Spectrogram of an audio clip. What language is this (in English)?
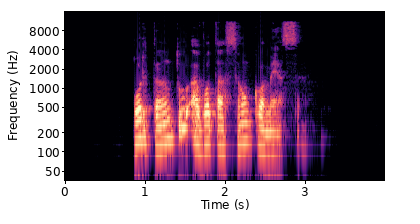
Portuguese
